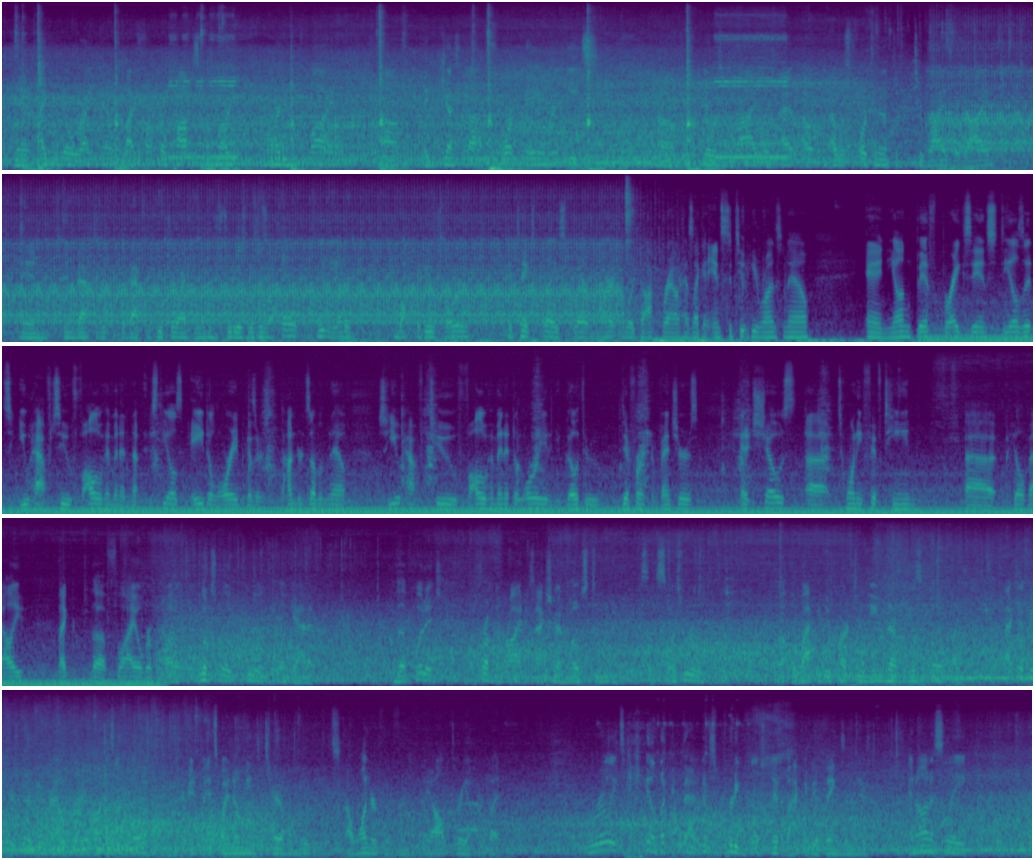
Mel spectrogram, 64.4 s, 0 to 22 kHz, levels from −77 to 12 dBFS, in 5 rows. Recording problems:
traffic noise; very loud; throughout; 3 dB above the speech
household noises; loud; throughout; 5 dB below the speech
hiss; faint; throughout; 25 dB below the speech

